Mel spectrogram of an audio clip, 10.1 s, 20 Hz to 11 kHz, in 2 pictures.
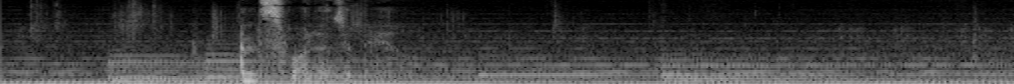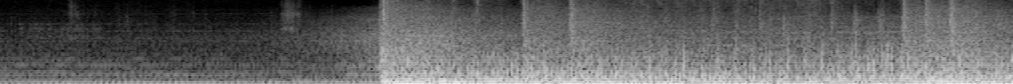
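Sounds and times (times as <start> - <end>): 
speech: 1.2 - 2.1
heavily armored helicopters flying in formation above city streets: 7.4 - 10.1.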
